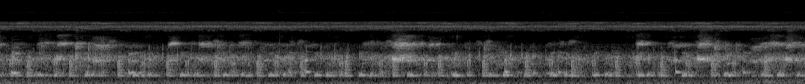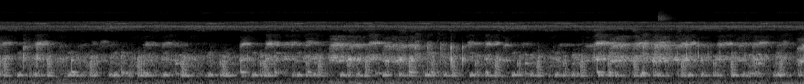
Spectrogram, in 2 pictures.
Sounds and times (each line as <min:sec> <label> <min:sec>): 0:00.0 Toads singing 0:16.0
